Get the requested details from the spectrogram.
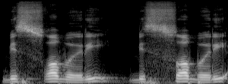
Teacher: آگے جو را ہے وہ باریک پڑھی جائے گی، کیونکہ را کے نیچے جب کوئی چیز ہوتی ہے تو را باریک ہو جاتی ہے۔ · صاد موٹا ہے، اور اس کو آپ نے، ایک تو اس میں سیٹی ہوتی ہے، دوسرا آپ نے اس کو موٹا پڑھنا ہے، اس کو بالصبر نہیں پڑھنا۔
